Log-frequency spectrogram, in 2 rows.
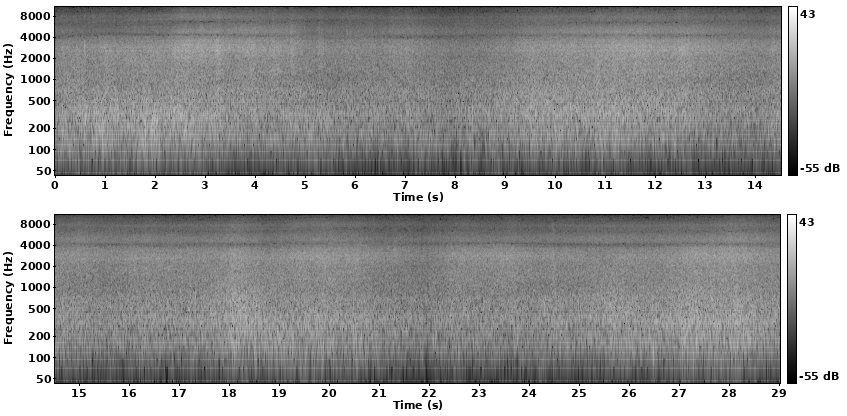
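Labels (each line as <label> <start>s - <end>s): Waves crash rhythmically and relaxing. 0.0s - 29.0s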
